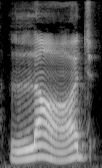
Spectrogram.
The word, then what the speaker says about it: large: Large. Во-первых, надо произносить л с открытым ртом. Л. Во-вторых, двойной. Large.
